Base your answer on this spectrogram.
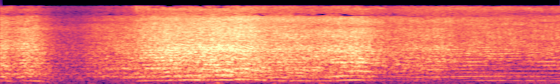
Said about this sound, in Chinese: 他在弄那个那个无人机，那个什么？对，无人机，他要准备发，他要准备升空，那个声音，这声音好大声，声音好大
